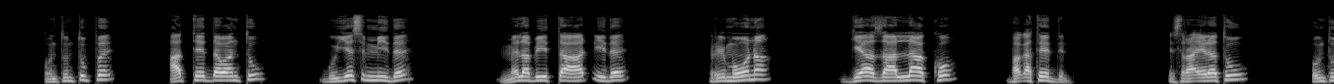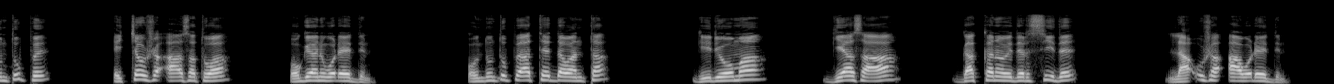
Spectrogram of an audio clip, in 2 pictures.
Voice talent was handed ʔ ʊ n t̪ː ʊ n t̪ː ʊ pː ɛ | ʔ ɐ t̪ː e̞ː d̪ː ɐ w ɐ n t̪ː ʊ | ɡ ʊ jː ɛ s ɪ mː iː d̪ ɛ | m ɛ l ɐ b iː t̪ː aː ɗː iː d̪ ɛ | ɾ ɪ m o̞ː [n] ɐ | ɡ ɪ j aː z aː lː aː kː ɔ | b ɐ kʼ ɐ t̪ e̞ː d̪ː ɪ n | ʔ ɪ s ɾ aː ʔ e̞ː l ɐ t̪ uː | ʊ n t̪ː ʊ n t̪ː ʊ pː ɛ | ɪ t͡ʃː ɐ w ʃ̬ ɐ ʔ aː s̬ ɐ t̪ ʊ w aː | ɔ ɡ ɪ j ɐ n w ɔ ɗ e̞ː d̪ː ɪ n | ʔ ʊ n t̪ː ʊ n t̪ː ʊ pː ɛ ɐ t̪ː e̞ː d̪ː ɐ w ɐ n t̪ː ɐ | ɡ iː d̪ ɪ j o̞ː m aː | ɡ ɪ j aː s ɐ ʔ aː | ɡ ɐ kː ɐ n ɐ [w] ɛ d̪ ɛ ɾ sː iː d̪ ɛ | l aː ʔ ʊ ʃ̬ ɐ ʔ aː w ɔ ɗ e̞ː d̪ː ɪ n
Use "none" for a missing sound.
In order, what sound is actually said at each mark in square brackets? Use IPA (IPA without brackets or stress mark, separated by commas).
n, w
